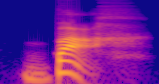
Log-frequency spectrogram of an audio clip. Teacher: This comes after the vowels a uh and the combination. It sounds like you are very gently clearing your throat. Not a big dramatic throat clear, just a soft friction sound at the very back like this.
